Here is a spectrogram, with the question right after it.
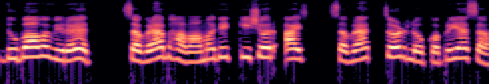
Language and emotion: Goan Konkani, neutral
